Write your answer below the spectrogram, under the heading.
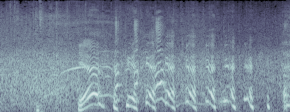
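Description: A brief applause sound effect, played during a phone call by tapping the clapping button: steady, dense clapping lasting a few seconds, with rising and falling cheers and whoops from a crowd layered on top.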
